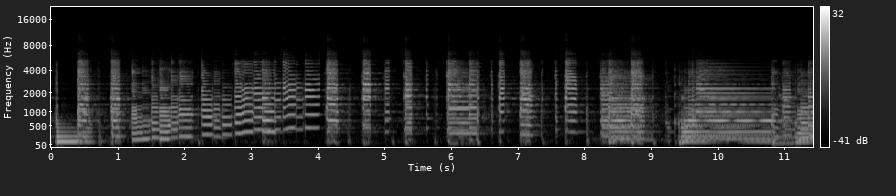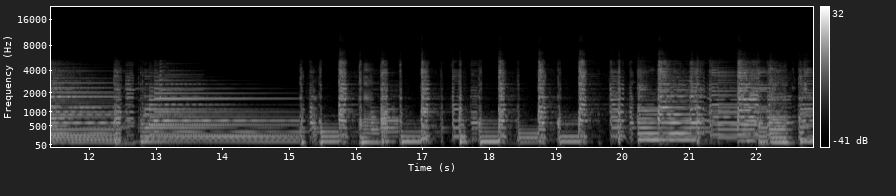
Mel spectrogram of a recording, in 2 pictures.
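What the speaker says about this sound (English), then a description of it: "Contrast that with the bridge pickup, which I'll give you, you know, by itself here, without the blend system activated." Fender Custom Shop Empire '59 Transition Stratocaster electric guitar played through its bridge pickup alone with overdrive, bright biting distorted chords and single-note runs, a long sustained ringing chord midway, then rhythmic strumming, loud and close with no talking.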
